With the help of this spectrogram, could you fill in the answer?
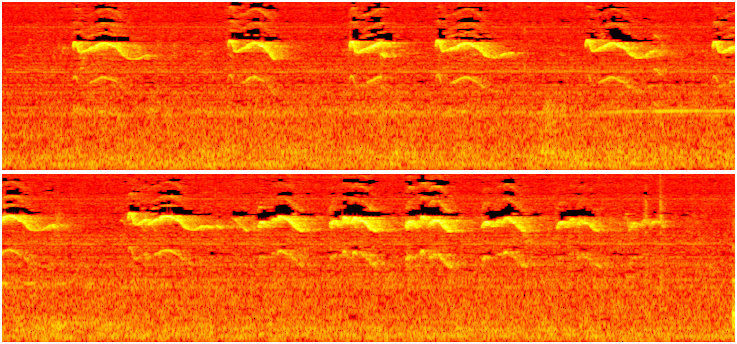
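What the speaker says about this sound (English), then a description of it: "Killdeer." Killdeer calls in a repeated series of sharp, high, slurred notes, given singly and in quick pairs with short gaps, clear and fairly close over a faint low background hiss.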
